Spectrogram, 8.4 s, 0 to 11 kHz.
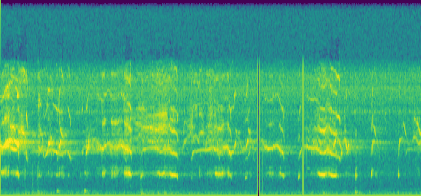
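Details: Morning scene at the CSU Orange nest, 24 October 2018: a peregrine falcon with pigeon prey gives short wavering calls about once a second, with two sharp knocks and steady low noise.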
